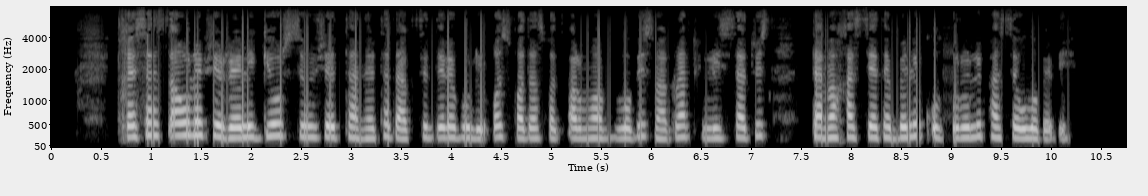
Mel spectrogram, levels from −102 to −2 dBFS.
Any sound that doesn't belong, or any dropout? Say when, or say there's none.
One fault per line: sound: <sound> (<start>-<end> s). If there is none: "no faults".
sound: dropout (8.9-9.0 s)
